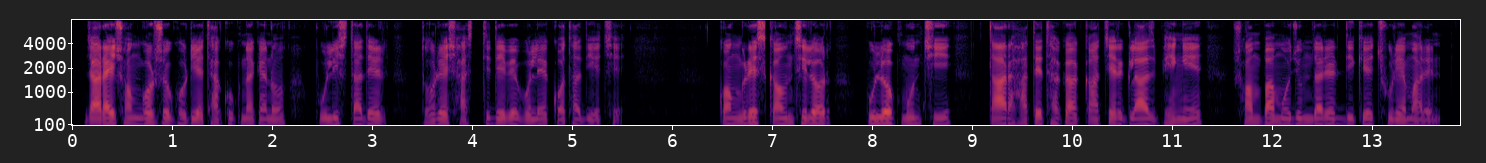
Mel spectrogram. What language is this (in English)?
Bangla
